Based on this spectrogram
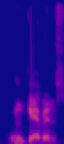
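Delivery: rough, gruff tone. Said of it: "he always answers the phone like in his gruff voice".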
